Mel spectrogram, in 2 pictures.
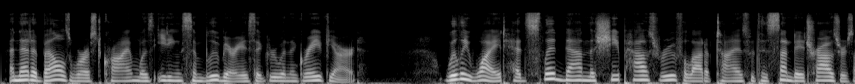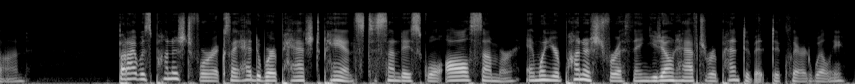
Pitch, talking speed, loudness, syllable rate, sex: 175 Hz, 225 wpm, -20 LUFS, 6.0 syllables/s, female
